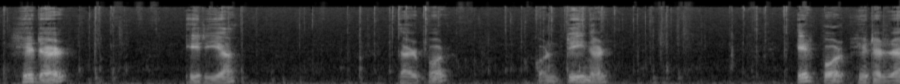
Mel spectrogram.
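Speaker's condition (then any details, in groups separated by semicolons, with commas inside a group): No condition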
